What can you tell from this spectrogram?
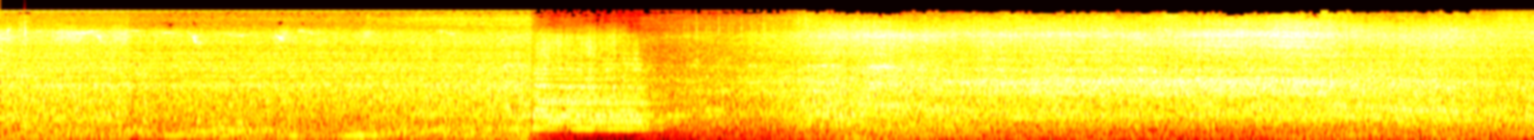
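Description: An electric passenger train approaching with a steady rumble sounds one horn blast of about a second, a little past five seconds in. After that, an Amtrak Acela Express trainset runs past at speed with a loud, steady rush of wheels on rail.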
